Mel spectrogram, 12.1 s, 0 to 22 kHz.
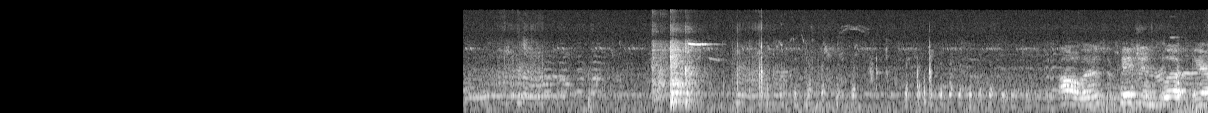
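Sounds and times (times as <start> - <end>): faint insect buzzing: 4.6 - 11.6.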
